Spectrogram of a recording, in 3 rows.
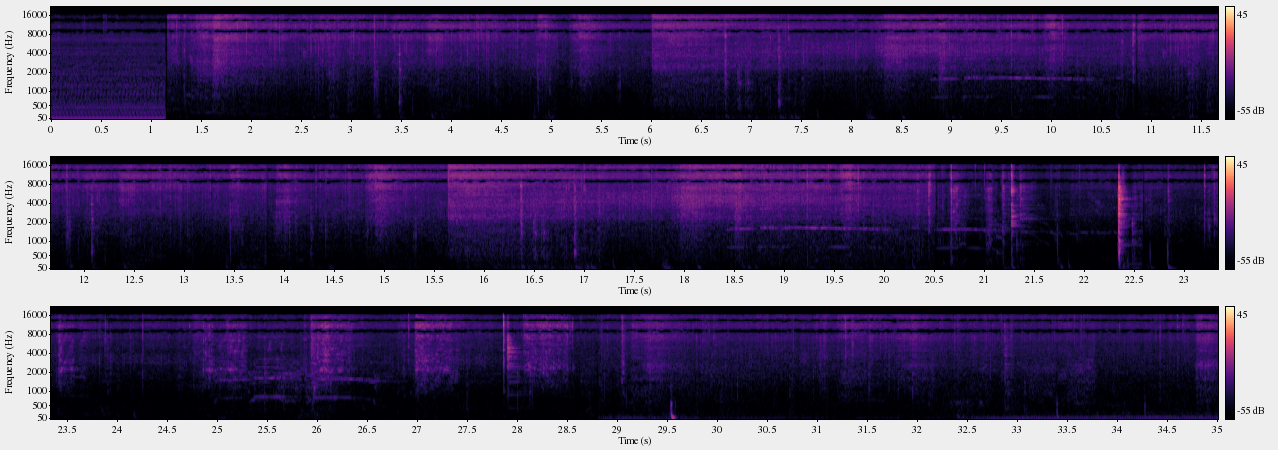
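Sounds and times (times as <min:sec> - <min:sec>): meat sizzling over charcoal grill: 0:01.1 - 0:35.0
rooster crowing: 0:08.7 - 0:10.6, 0:18.3 - 0:22.4, 0:24.8 - 0:26.8.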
